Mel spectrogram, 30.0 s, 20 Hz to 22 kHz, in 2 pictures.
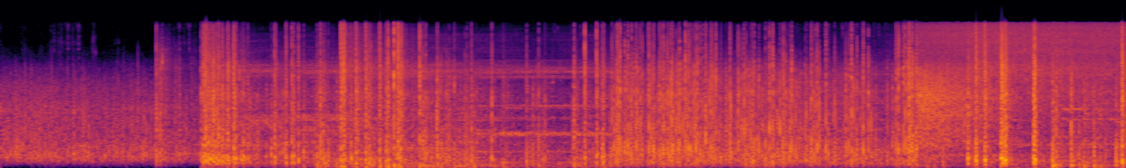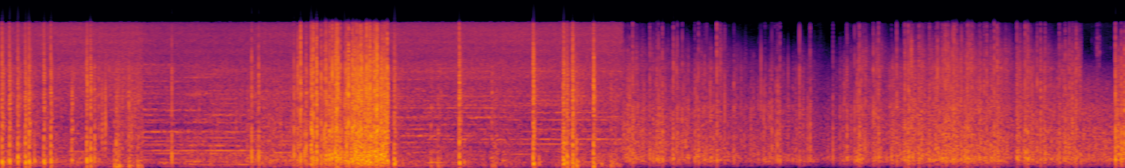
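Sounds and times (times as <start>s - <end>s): fireworks bangs and crackling: 0.0s - 30.0s.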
